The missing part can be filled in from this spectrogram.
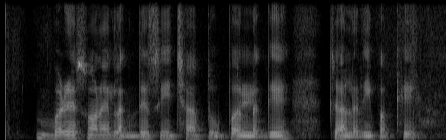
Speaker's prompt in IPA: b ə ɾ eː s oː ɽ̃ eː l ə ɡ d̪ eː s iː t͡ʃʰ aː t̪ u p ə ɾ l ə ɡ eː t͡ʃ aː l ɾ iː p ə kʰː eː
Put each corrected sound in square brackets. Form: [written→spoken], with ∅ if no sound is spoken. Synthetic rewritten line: b ə [ɾ→ɽ] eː s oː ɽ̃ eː l ə ɡ d̪ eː s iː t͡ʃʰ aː t̪ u p ə ɾ l ə ɡ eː t͡ʃ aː l ɾ iː p ə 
